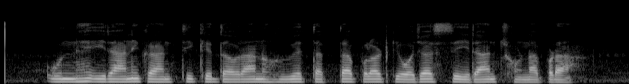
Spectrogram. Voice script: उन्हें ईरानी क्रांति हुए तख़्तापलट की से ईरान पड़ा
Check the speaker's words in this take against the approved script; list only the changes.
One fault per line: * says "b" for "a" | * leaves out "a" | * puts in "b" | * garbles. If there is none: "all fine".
* puts in "के दौरान"
* puts in "वजह"
* puts in "छोड़ना"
